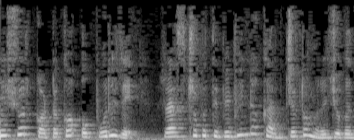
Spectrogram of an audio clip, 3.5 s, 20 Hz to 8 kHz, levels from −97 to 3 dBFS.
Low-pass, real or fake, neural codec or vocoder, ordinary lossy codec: none; real; none; none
